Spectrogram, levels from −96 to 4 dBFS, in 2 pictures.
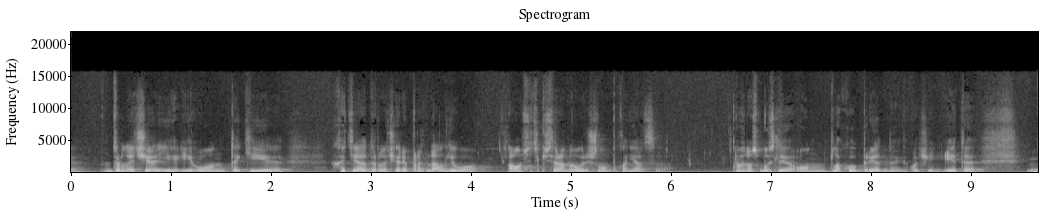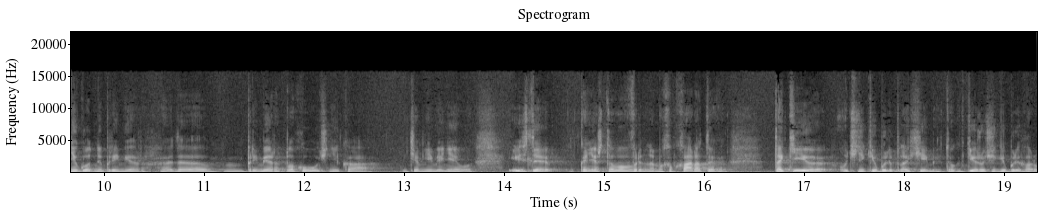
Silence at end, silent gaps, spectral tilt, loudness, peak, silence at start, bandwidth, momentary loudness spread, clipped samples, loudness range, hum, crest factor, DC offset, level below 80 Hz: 0 s; none; -6 dB/octave; -25 LUFS; -4 dBFS; 0 s; 16 kHz; 10 LU; under 0.1%; 3 LU; none; 22 dB; under 0.1%; -54 dBFS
